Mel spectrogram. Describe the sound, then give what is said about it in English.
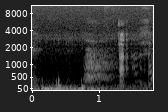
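A dog barks a couple of times in short, sharp bursts near the end, over a low rumbling background with a faint murmur of voices. “I'm just going to act like the dog isn't barking.”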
